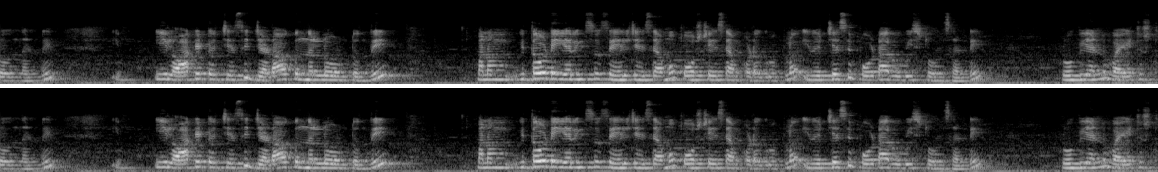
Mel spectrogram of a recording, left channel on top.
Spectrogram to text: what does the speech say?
ఉందండి. ఈ లాకెట్ వచ్చేసి జడా కుందన్లో ఉంటుంది. మనం వితౌట్ ఇయర్ రింగ్స్ సేల్ చేసాము, పోస్ట్ చేసాము కూడా గ్రూప్లో. ఇది వచ్చేసి పోటా రూబీ స్టోన్స్ అండి. రూబీ అండ్ వైట్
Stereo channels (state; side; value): identical; both; correlation 1.00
